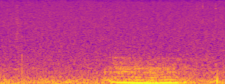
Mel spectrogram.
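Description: Quiet room tone, then about a second in a man's low, drawn-out hum of hesitation held at a steady pitch for nearly a second.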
